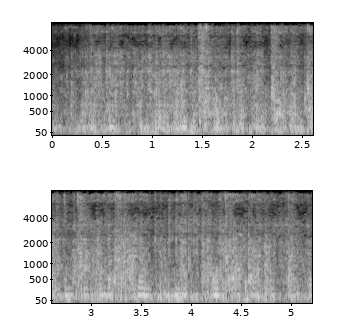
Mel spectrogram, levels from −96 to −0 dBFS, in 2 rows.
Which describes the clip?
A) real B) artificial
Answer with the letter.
B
